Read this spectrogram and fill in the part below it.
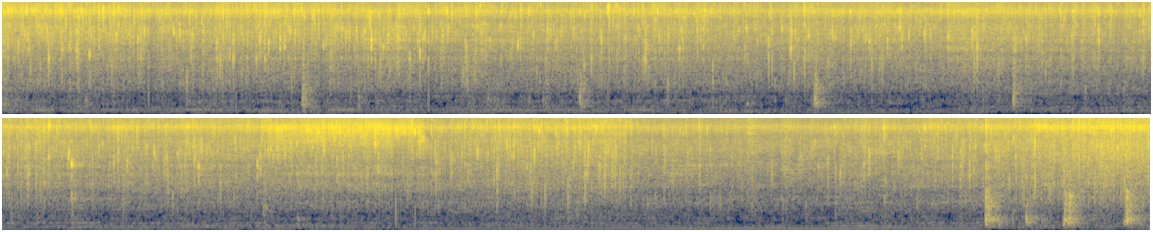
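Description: Green chili and onion frying in a pan for a ground tomato sambar, a loud continuous sizzle with occasional scraping stirs and a faint high beep near the end.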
